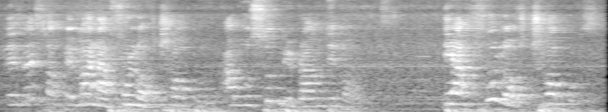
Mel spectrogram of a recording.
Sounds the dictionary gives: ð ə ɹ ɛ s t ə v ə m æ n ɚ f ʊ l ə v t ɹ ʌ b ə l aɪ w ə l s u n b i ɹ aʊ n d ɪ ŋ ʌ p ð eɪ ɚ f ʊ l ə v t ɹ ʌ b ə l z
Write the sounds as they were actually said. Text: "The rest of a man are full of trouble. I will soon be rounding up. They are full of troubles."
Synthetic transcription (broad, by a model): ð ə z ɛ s ə p ə m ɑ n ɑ f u l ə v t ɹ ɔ b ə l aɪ w ə l s u n b i ɹ aʊ n d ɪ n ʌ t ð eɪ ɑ f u l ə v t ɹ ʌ b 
